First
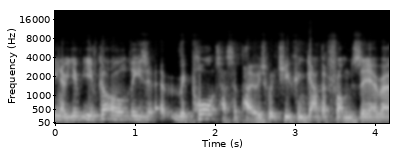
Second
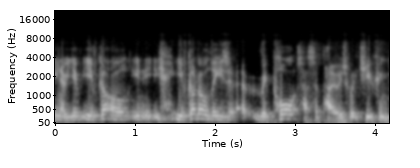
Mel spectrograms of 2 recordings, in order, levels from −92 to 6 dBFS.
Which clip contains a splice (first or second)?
first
